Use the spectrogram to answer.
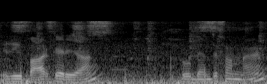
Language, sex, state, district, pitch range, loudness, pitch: Telugu, male, Andhra Pradesh, Krishna, 115-130 Hz, -30 LUFS, 125 Hz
